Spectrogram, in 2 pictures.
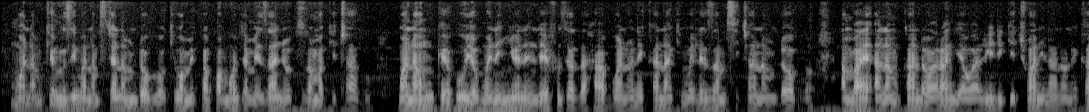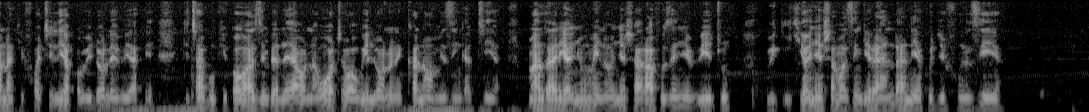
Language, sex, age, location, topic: Swahili, male, 25-35, Nairobi, education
